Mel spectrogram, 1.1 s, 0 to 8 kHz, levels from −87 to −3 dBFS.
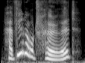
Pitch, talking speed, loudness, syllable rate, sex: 270 Hz, 210 wpm, -14 LUFS, 5.7 syllables/s, female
